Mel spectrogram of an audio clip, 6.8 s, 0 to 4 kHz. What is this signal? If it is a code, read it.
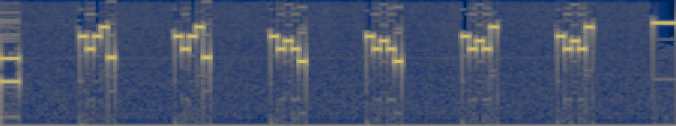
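Five-tone selective call (ZVEI), heard as quick runs of five tones, tones of about 70 ms. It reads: 85803 85803 85752 85752 85750 85750
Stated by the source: ZVEI five-tone selective call received on SDR, from feuerwehr-orlamuende.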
